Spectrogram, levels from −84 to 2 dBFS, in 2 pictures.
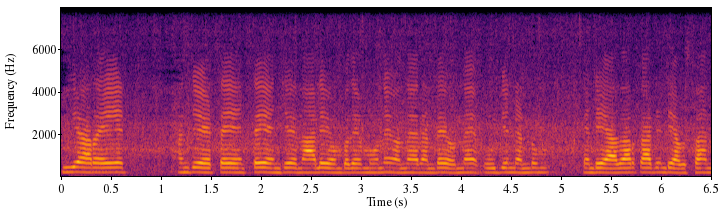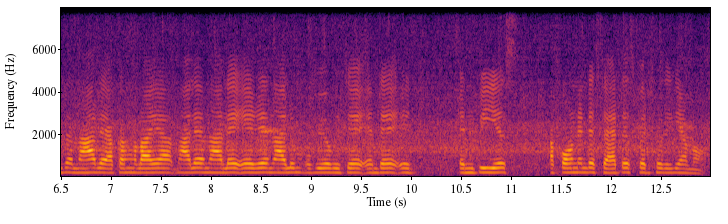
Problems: constant background noise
